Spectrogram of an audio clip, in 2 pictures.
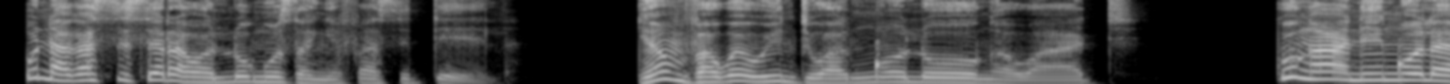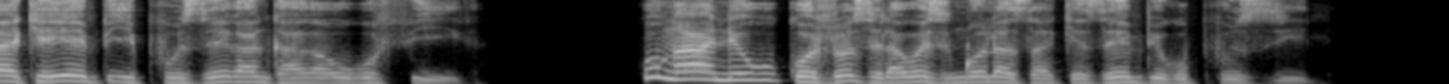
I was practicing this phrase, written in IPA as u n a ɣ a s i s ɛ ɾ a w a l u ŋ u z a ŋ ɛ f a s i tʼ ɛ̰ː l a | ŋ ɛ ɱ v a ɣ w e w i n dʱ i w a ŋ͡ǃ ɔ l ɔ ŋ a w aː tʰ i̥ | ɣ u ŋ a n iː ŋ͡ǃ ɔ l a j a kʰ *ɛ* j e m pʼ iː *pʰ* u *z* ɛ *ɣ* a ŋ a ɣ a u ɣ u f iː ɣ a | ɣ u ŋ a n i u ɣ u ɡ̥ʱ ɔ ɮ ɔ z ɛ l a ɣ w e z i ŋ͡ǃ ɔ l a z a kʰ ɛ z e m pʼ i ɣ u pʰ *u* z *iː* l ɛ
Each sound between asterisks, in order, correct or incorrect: correct, correct, correct, correct, correct, correct

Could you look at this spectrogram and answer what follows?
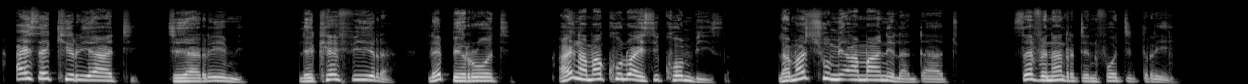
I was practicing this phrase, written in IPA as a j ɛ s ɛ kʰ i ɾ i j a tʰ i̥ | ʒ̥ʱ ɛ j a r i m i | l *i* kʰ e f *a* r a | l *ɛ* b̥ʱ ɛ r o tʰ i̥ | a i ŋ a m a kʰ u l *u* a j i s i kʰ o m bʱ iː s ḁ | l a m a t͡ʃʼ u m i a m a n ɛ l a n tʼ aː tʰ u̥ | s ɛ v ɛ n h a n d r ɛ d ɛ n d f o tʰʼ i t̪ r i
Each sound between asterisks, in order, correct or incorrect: incorrect: ɛ, incorrect: i, correct, incorrect: w

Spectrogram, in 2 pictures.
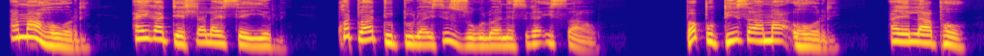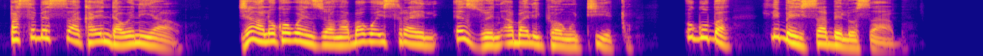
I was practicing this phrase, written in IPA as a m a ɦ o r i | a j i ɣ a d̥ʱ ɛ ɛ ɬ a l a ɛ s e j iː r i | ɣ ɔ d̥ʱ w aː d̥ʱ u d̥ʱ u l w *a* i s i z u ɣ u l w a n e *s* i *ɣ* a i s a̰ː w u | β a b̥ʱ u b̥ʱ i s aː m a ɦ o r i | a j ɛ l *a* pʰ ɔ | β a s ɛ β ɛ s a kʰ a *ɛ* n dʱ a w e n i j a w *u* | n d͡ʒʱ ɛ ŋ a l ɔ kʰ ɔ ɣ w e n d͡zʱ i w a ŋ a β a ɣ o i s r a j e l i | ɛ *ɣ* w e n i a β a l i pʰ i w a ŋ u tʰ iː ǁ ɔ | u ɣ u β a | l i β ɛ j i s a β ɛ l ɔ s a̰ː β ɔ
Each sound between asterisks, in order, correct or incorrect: correct, correct, correct, correct, correct, incorrect: ɔ, incorrect: z

